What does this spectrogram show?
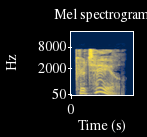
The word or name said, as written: curtail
